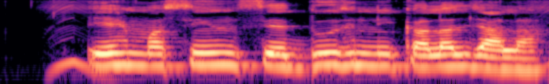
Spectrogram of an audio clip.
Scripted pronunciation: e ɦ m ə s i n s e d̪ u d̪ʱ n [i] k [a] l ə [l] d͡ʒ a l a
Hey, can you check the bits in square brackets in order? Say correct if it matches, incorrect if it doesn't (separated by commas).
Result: correct, incorrect, correct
